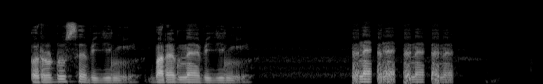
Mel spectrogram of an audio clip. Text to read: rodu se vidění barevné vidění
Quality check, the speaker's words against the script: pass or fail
pass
